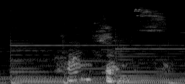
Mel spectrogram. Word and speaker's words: conscience: 2, conscience. C-O-N, that's a prefix. And then this word is spelled, it looks like con and then science.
